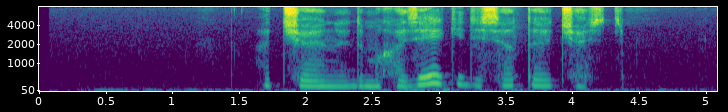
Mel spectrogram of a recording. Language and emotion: Russian, neutral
